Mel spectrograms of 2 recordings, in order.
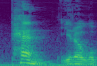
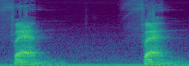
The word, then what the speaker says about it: fan: 단어 보면요, 선풍기 이것도 펜이라고 제가 적어 놓긴 했지만 펜이라고 발음하는 게 아니고요. F니까 fan 이렇게 발음해 주셔야 돼요.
